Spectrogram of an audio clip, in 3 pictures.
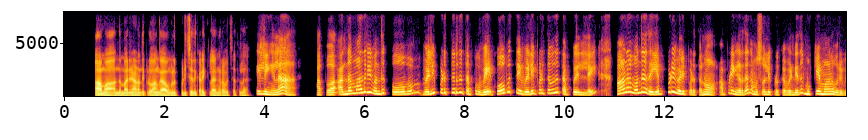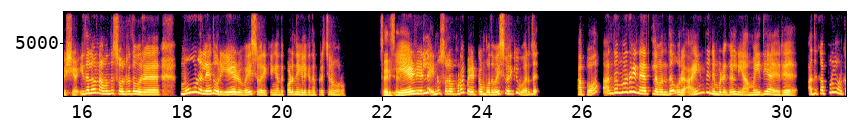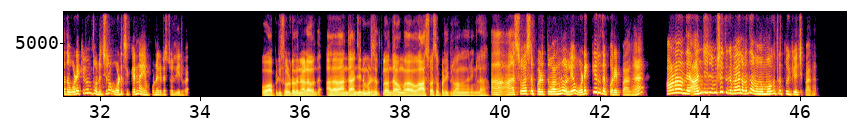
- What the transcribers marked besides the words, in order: other background noise
- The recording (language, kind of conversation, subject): Tamil, podcast, குழந்தைகளுக்கு உணர்ச்சிகளைப் பற்றி எப்படி விளக்குவீர்கள்?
